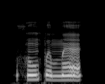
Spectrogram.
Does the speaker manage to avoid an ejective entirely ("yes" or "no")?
yes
